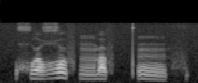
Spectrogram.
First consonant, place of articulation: uvular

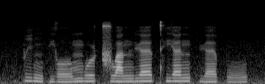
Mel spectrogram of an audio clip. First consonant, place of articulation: labial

